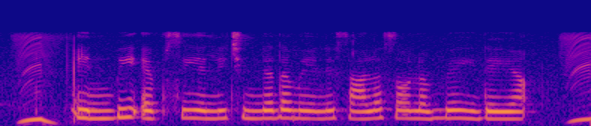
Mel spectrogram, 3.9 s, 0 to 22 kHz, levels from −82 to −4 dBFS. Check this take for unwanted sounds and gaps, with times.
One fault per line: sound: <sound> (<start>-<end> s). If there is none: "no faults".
no faults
